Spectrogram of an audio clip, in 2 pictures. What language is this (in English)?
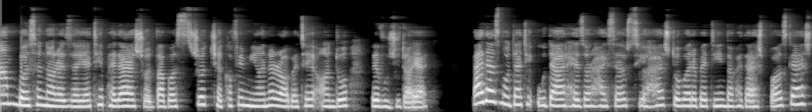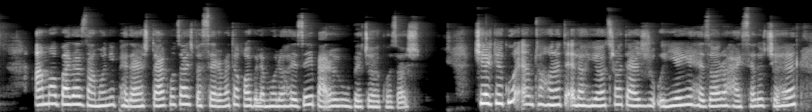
Persian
